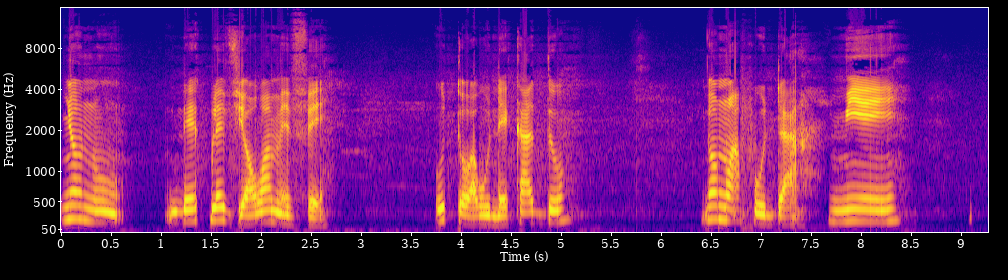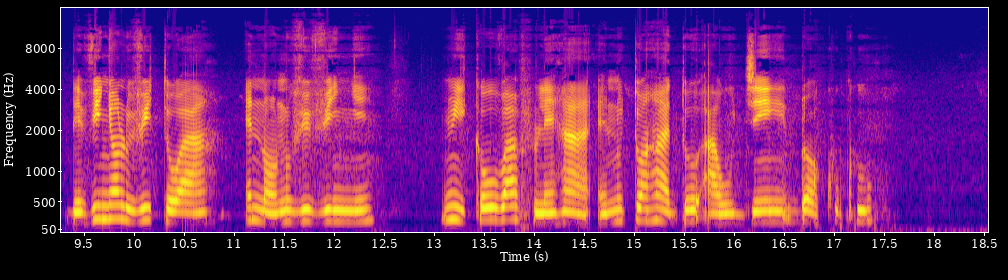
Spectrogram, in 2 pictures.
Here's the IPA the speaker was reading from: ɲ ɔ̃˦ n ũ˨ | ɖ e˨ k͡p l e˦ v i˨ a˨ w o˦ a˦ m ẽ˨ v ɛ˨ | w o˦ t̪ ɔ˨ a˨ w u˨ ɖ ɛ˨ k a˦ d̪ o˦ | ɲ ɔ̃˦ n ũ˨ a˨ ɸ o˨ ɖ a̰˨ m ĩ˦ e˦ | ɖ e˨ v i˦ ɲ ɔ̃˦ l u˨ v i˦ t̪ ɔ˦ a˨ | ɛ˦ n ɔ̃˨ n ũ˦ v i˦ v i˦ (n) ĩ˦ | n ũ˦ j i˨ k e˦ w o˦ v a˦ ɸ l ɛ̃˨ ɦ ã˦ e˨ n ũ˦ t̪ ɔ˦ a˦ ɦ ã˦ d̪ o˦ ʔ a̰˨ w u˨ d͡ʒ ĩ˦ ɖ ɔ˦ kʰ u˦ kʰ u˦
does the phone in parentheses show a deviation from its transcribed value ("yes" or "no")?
yes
